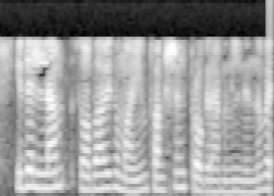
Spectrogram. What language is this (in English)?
Malayalam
